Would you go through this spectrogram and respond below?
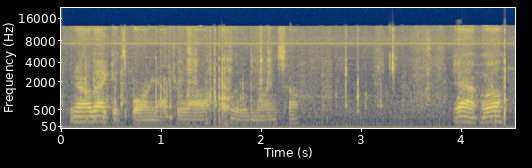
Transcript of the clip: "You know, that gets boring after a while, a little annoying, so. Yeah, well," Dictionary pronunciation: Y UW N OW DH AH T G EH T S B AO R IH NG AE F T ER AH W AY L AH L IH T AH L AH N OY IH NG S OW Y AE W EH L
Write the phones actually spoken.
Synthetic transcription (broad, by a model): Y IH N OW DH AH T G EH T S B AO R IH NG AE F T ER AH W AY L AH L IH T L AH N OY IH NG S OW Y AE W EH L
